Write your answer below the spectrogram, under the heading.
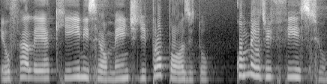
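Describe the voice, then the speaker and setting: A woman's fairly high voice varies in pitch in an ordinary way as she talks at a fairly slow pace. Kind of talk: testimony. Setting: church service. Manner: halting.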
